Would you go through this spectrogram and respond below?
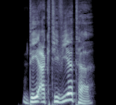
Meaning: inflection of deaktiviert: 1. strong/mixed nominative masculine singular 2. strong genitive/dative feminine singular 3. strong genitive plural
- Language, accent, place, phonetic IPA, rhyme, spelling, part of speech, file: German, Germany, Berlin, [deʔaktiˈviːɐ̯tɐ], -iːɐ̯tɐ, deaktivierter, adjective, De-deaktivierter.ogg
